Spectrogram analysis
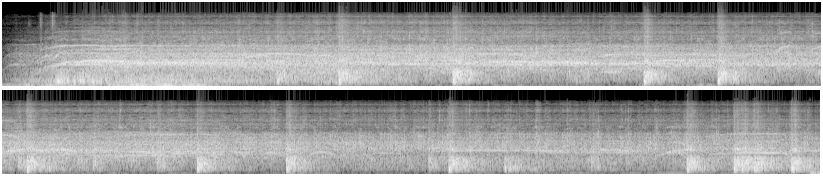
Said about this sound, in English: That's enough. That's fireworks, not gunshots. It's happiness, not war zone.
